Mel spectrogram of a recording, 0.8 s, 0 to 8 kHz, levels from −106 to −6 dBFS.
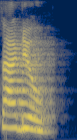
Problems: echo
